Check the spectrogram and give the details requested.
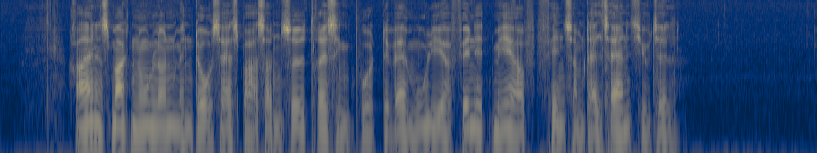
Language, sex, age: Danish, male, 24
